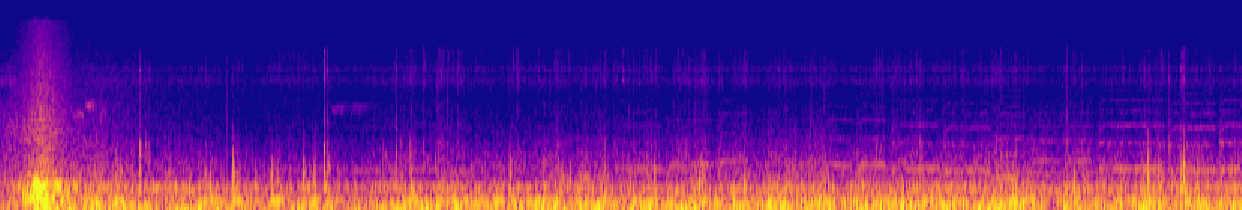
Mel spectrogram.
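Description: Low wind and road rumble on a bike-mounted camera, with a sudden loud whoosh just after the start. Background music comes in at about two seconds and grows louder.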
